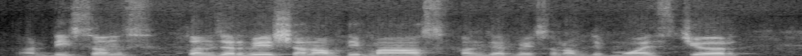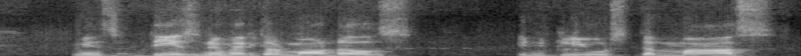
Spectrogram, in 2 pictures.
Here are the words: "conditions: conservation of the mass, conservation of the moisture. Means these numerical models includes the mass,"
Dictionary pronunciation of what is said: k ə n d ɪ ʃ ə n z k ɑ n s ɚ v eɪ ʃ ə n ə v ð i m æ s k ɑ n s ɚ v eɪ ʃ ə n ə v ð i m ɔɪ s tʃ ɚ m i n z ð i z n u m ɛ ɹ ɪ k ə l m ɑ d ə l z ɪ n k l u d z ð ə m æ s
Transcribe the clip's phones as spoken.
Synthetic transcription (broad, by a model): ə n d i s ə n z k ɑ n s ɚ v eɪ ʃ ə n ə v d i m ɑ s k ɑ n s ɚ v eɪ ʃ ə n ə v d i m ɔɪ s tʃ ɚ m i n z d i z n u m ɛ ɹ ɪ k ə l m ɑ d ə l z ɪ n k l u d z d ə m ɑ s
